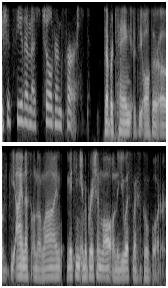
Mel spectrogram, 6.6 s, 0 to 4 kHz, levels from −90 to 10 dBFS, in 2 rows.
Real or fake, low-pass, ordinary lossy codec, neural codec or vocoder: fake; 3.6 kHz; Opus, 24 kbps; codec, 16 kHz, 2 kbps, X-Codec, HuBERT features, trained on general audio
